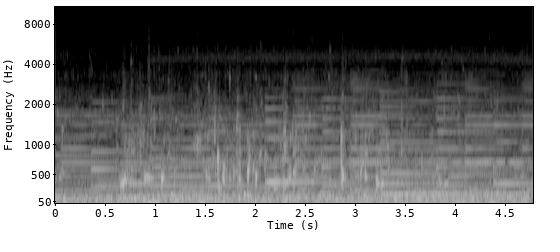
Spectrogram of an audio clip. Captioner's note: gentle music; water sloshes; gentle music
